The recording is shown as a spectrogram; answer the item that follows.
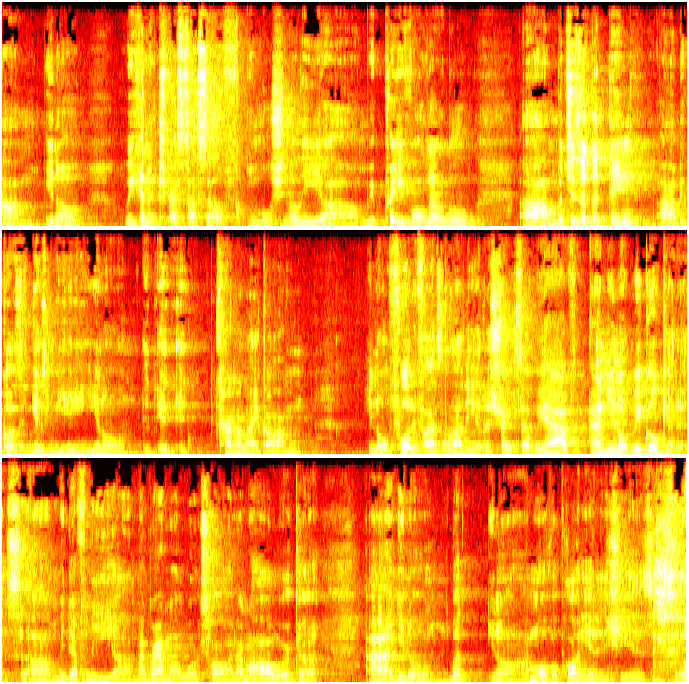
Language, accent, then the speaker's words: English; Trinidad & Tobago; also born or lived in Brooklyn, New York; now in New Jersey, United States; From Trinidad and Tobago. I resided in Brooklyn, New York, and now I'm here in New Jersey.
